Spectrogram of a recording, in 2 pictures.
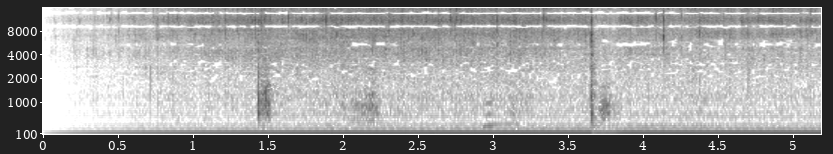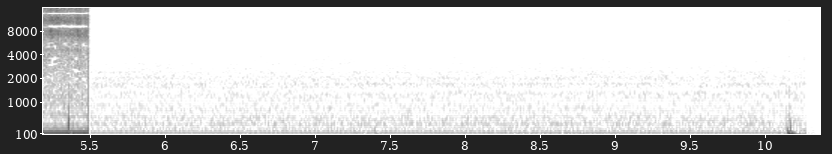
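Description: Kimchi fried rice sizzling in a frying pan over a steady low hum, with a few sharp scrapes or taps of the utensil. About five and a half seconds in it cuts abruptly to a much quieter, softer sizzle.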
